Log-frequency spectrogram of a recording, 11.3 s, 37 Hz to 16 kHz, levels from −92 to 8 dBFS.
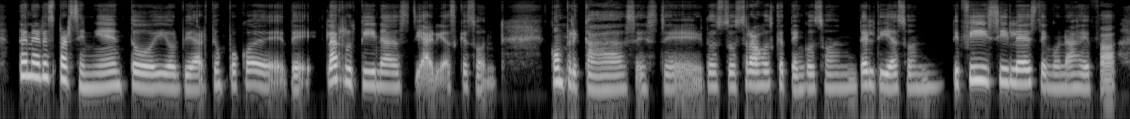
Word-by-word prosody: tener 330 -2 +7
esparcimiento 200 -7 +2
y 185 0 -1
olvidarte 175 +3 -1
un 210 - -8
poco 200 +1 -4
de 200 -3 +1
de - - -2
la 255 - +8
rutinas 205 -7 -1
diarias, - - -2
que - - -7
son - - -8 0.5
complicadas. 180 -7 -1
Este, 175 +1 -7
los 195 -1 -4
2 195 -1 -3
trabajos 210 0 +2
que 210 - -3
tengo 175 +1 -3
son 180 +1 -8
del 210 +1 +1
día, 185 -2 +2
son 190 +2 -9
difíciles, 240 -1 +3
tengo 185 -2 -4
una 180 +1 -4
jefa 175 - -2
195 Hz, 150 wpm, -24 LUFS, 180-220 Hz, 0.5 s, la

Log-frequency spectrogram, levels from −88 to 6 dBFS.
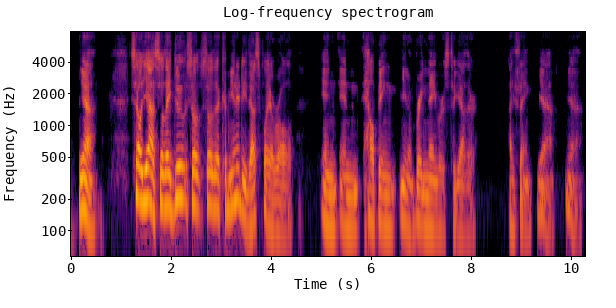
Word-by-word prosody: Yeah. 150 -10 +5 0.7
So, 205 -2 +6
yeah, 185 -3 +8
so, 175 +5 +2
they 170 0 +5
do 200 +5 +3
so 175 -3 +2
so, 180 +3 -1
the 165 -1 +1
community 160 -2 0
does 115 +3 -1
play 115 - -3
a 100 - -3
role 90 -3 -6 0.5
in 110 -2 -2
in 110 -2 -5
helping, 115 -2 -4
you 130 -3 -2
know, 100 - -6
bring 110 +4 -3
neighbors 100 -1 -5
together, 85 -1 -9 0.6
I 100 - -8
think. 95 -1 -9
Yeah, - - -8 0.3
yeah. - - -9
115 Hz, 150 wpm, -21 LUFS, 100-165 Hz, 0.7 s, yeah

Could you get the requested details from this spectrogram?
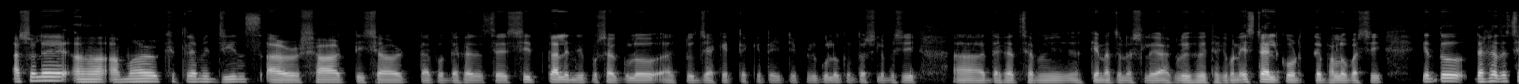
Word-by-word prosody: আসলে 170 +6 +3 0.3
আ - - +6 0.4
আমার 130 +4 +3 0.2
ক্ষেত্রে 130 - -7
আমি 130 0 -3
জিন্স 125 +2 -3 0.2
আর 100 0 +6 0.3
শার্ট, 105 -1 +3
টিশার্ট 100 0 0 0.2
তারপর 95 +2 -4
দেখা 95 - -1
যাচ্ছে, 95 0 -7 0.2
শীতকালীন 110 -2 +2
যে - - -2
পোশাকগুলো 100 -2 -2 0.3
একটু 95 - -9
জ্যাকেট-ট্যাকেট 95 -3 -7
এই 100 - -8
টাইপের 95 0 -11
গুলো 105 +1 -3
কিন্তু 105 -2 -12
আসলে 100 0 -10
বেশি 100 0 -6 0.5
আ - - -3 0.3
দেখা 100 +1 -3
যাচ্ছে 90 - -13
আমি 100 +1 -6 0.4
কেনার 100 -3 -1
জন্য 100 -1 -5
আসলে 100 +1 -6
আগ্রহী 95 +2 -1
হয়ে 95 -2 0
থাকি। 95 -1 -7
মানে 105 - -1
স্টাইল 115 -1 +8
করতে 105 -3 +1
ভালোবাসি। 100 0 0 0.5
কিন্তু 145 +2 +2 0.3
দেখা 135 +3 +4
যাচ্ছে 145 0 -2
100 Hz, 160 wpm, -24 LUFS, 100-115 Hz, 0.5 s, স্টাইল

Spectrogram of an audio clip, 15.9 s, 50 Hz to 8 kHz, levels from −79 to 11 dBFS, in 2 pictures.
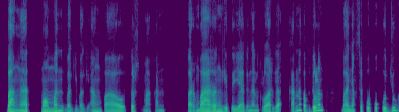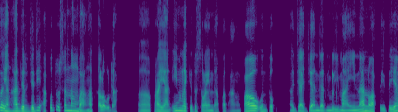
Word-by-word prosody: banget 125 +2 +4 0.2
momen 130 +6 +3
bagi-bagi 100 -3 -8
angpao, 120 -5 -1
terus 110 -1 -2
makan 95 0 -10 0.5
bareng-bareng, 130 +7 +3
gitu 120 -2 -2
ya, 115 +2 +1
dengan 100 -2 -4
keluarga, 115 +4 +1 0.2
karena 180 - -2
kebetulan 160 - +3 0.3
banyak 110 +3 -1
sepupuku 125 -2 -2
juga 190 - +3
yang 150 -1 +1
hadir, 150 -2 +2
jadi 135 +10 0
aku 185 - -6
tuh 210 +2 -4
seneng 180 -4 0
banget 90 +2 -3
kalau - - 0
udah, - - -12 0.4
eee, 100 -1 -5
perayaan 105 +2 -1
Imlek 165 -6 +1
itu. 120 - -9
Selain 95 -3 -4
dapat 80 -3 -11
angpao 110 - +5
untuk 115 -4 -5 0.3
jajan 95 +1 -2
dan 95 0 -1
beli 115 +3 -3
mainan, 105 +9 +1
waktu 105 -4 -1
itu 130 +8 +2
120 Hz, 145 wpm, -24 LUFS, 100-145 Hz, 0.5 s, angpao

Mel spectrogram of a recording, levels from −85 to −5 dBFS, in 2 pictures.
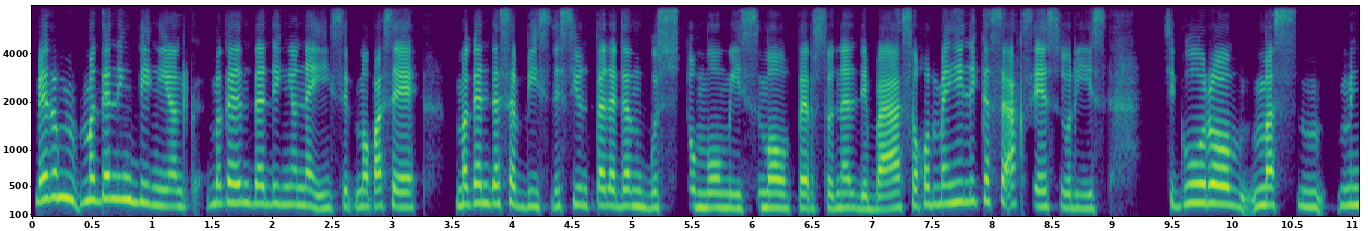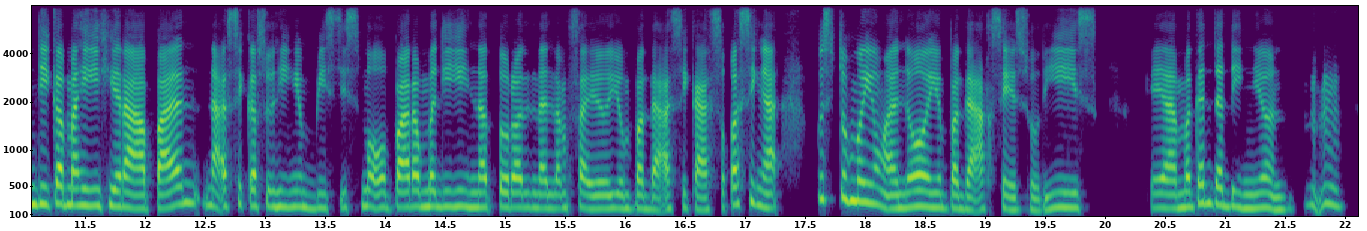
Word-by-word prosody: Pero 315 +4 +4
magaling 315 -1 +3
din 250 -4 0
yun. 220 -1 +1 0.2
Maganda 260 +1 +2
din 250 -1 -3
yung 240 -1 -1
naisip 200 +1 -3
mo, 215 0 0
kasi 220 -3 +3 0.3
maganda 255 +2 +3
sa 255 -2 0
business 215 0 -6
yun 235 - -2
talagang 225 -1 +2
gusto 210 +2 -7
mo 200 0 +1
mismo, 195 +1 0
personal, 195 +1 0
'di 185 - 0
ba? 185 +3 +5
So 225 +1 -3
kung 250 0 -2
mahilig 275 +2 +1
ka 295 - +3
sa - - +1
accessories, 200 -6 -2 0.5
siguro 255 -1 +3
mas 235 +8 0
m 210 -3 -5
hindi 240 +2 0
ka 250 +1 +4
mahihirapan, 225 0 +3
na 225 -2 0
asikasuhin 215 -3 -3
yung 190 - -7
business 195 +2 -10
mo 210 -2 0
o 200 - -12
parang 215 +1 +4
magiging 215 -1 -2
natural 205 0 +1
na 190 - +1
lang 190 0 -4
sayo 185 -3 -2
yung 190 0 -5
pag-aasikaso 185 0 -1
kasi 245 -2 0
nga, 195 - +4 0.3
gusto 320 +1 -3
mo 290 - +4
yung 255 -5 +1
ano, 205 +4 +2
yung 200 -1 -3
pag-a-accessories. 185 +1 -3 0.4
Kaya 195 -1 +1
maganda 240 +3 0
din 195 -3 -3
yun. 200 -3 -2 0.2
Mm. 240 -1 -8
215 Hz, 165 wpm, -20 LUFS, 195-245 Hz, 0.5 s, ba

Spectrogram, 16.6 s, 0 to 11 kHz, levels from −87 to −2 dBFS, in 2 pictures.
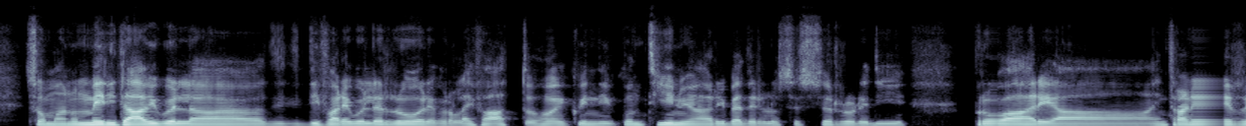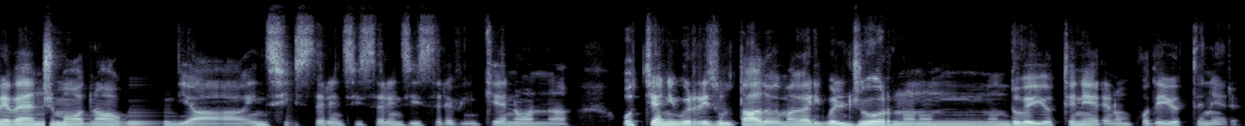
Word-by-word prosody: somma 135 -2 -1
non 140 +2 +2
meritavi 145 -1 +8
quella 135 -1 +2
di 130 0 -10
di 125 0 -16
di 135 +1 -2
fare 140 0 +3
quell'errore 145 -1 +1
però 130 0 -6
l'hai 130 0 -3
fatto 135 -1 -2
e 130 -1 -2
quindi 130 -1 -4
continui 140 +2 0
a 130 0 -1
ripetere 135 0 -2
lo 130 - -5
stesso 135 +2 -7
errore 135 -1 -4
di 125 -1 -7 0.4
provare 135 -1 +3
a 125 -1 -2
entrare 140 +2 +1
nel 140 -1 +1
revenge 140 0 +3
mode, 135 -2 -1
no, 130 0 -2
quindi 135 -1 -8
a 120 0 -4
insistere, 130 0 -5
insistere, 130 +1 -8
insistere 130 -1 -9
finché 120 +2 -9
non 125 -1 -8 0.4
ottieni 145 -1 +3
quel 135 0 +3
risultato, 140 -1 +3
che 125 - -2
magari 130 0 -1
quel 135 +1 +1
giorno 140 -1 +2
non 125 0 -6
non 125 0 -7
dovevi 130 0 +2
ottenere 130 -1 -3
non 120 +1 -10
potevi 125 +1 -4
ottenere. 125 +2 -12
130 Hz, 175 wpm, -23 LUFS, 125-140 Hz, 0.4 s, meritavi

